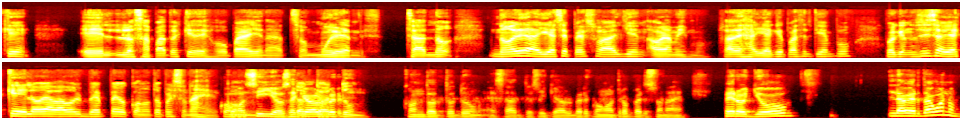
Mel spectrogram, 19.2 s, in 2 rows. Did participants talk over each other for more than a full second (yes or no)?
yes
